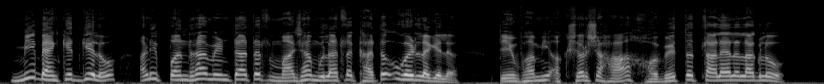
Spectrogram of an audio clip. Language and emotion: Marathi, happy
